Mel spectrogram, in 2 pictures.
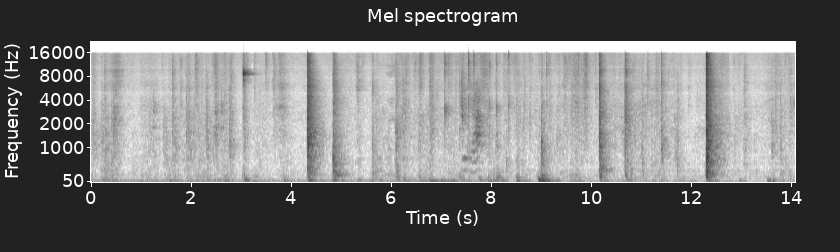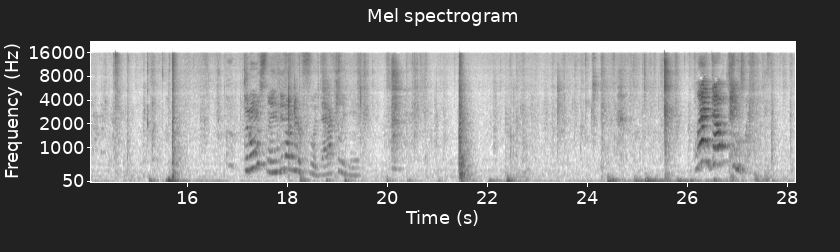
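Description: Plastic water bottle being flipped and thudding down again and again, about ten sharp knocks and clatters spread out, the loudest about twelve seconds in. A child's voice is heard briefly a little past the middle.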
